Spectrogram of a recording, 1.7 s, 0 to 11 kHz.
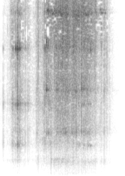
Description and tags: COINS IN A GLASS 22
Icelandic kronas being dropped into a glass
